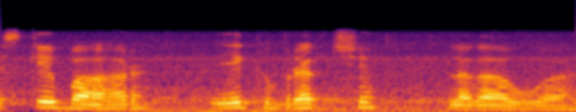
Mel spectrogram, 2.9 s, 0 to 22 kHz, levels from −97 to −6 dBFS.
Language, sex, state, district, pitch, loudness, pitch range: Hindi, male, Madhya Pradesh, Katni, 150 Hz, -17 LUFS, 130-170 Hz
